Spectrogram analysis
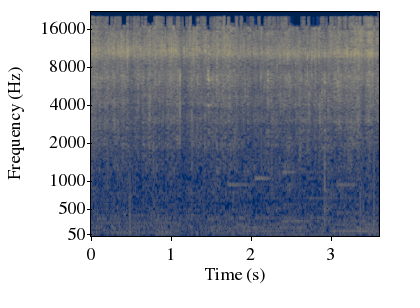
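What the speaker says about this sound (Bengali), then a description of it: "লঙ্কাগুলো আমি পেঁয়াজের সঙ্গে আরও 1 মিনিটের মতো কষিয়ে নেব।" Sliced onion and split green chillies fry in hot oil in a pan, giving a loud, continuous sizzle with occasional stirring scrapes.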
